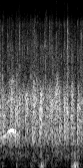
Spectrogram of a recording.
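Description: A live show audience breaks into steady applause to congratulate someone on a new baby, a dense wash of many hands clapping at a fairly loud, even level for the whole short stretch, with no voices standing out.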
